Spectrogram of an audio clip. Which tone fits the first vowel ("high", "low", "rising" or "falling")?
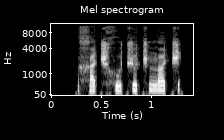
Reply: low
